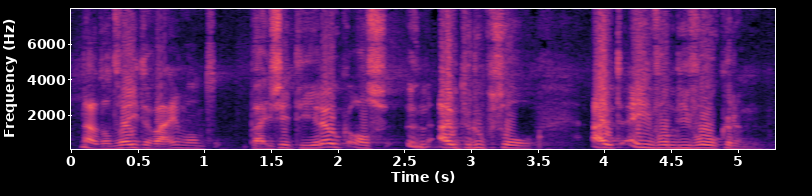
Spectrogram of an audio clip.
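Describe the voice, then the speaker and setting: Male preacher, high voice, teaching sermon, halting delivery with many fillers. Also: darkish tone, husky. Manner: explanatory, many hesitations and restarts.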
